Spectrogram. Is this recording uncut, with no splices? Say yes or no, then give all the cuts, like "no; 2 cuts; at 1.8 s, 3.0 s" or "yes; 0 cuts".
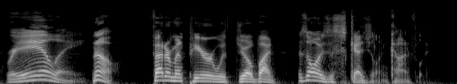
no; 1 cut; at 1.8 s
